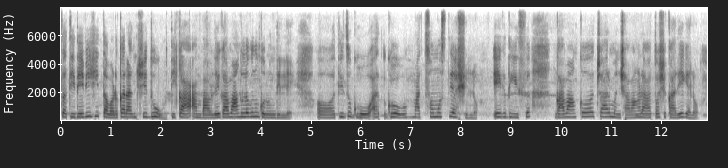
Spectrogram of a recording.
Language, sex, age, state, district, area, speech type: Goan Konkani, female, 18-30, Goa, Quepem, rural, spontaneous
